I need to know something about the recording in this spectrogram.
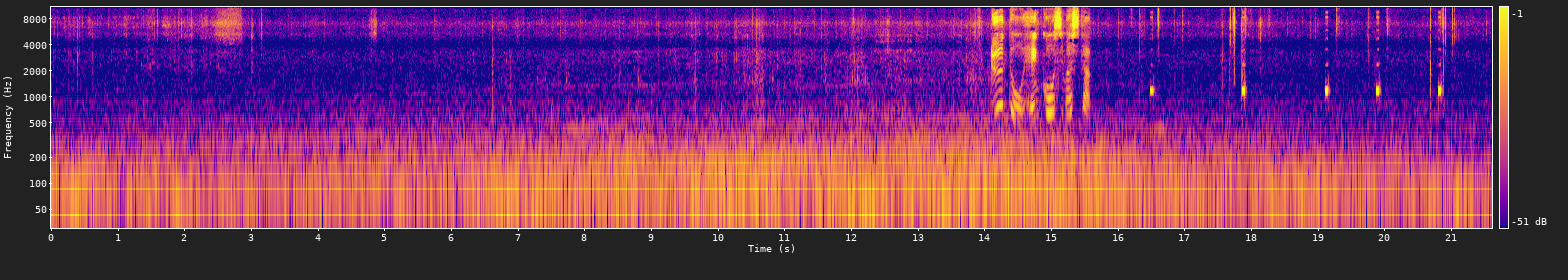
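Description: A vehicle's engine hums low and steady.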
